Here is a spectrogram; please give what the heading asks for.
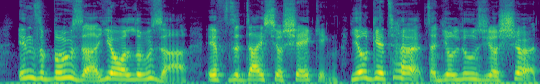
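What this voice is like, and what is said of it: Funny put-on German accent. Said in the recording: “My kind of funny ah German accent”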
